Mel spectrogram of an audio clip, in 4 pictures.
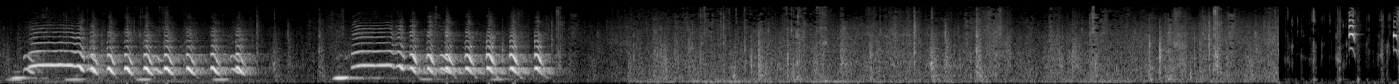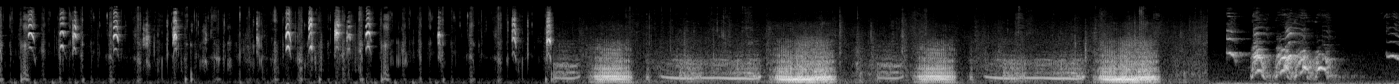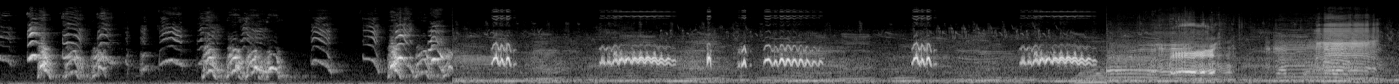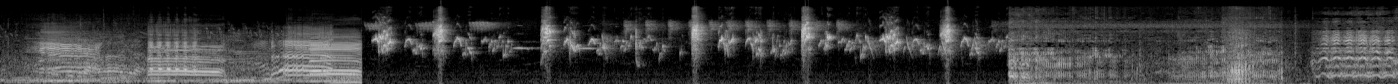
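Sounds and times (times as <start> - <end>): animal clicking with high chirps: 13.1 - 19.6
loud pitched animal calls: 27.8 - 45.6, 52.1 - 55.9.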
